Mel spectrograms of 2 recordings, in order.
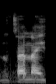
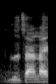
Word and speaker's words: Lotana: Lutana is spelled Lotana.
